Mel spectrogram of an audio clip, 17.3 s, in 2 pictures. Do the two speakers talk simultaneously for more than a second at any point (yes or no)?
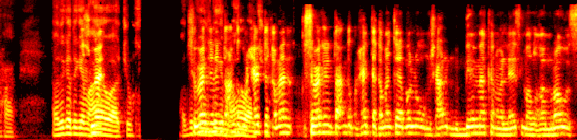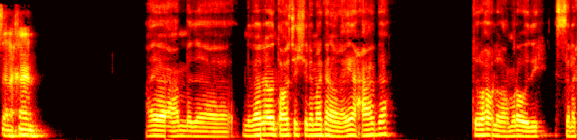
yes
